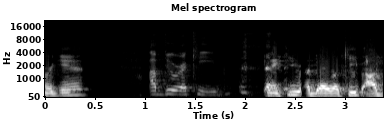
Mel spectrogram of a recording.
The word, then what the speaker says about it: Abdurraqib: I'm sorry, I can't pronounce his last name. Abdur Rakib. Abdurraqib, thank you, and Samantha Urbias in the first season.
